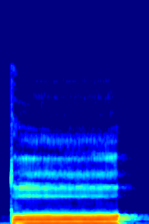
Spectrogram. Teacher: জিহ্বার আগা সামনের উপরের দুই দাঁতের গোড়ার সঙ্গে লাগিয়ে উচ্চারিত হয়।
